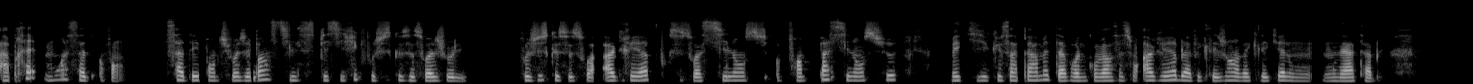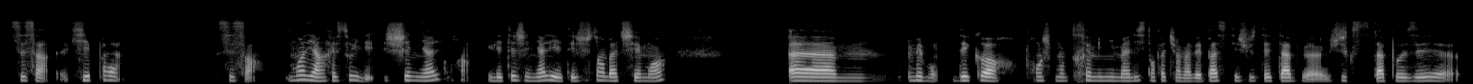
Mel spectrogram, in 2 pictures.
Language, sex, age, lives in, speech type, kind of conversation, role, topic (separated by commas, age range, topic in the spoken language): French, female, 25-29, France, conversation, unstructured, none, Comment choisissez-vous votre restaurant préféré pour une sortie ?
